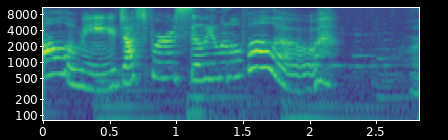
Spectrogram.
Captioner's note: high pitched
